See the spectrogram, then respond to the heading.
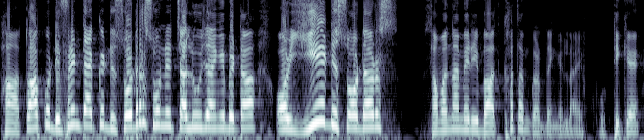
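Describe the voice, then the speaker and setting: High-voiced chatty male teacher. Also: big pitch swings, fast, vocal fry, smooth, no echo, studio quality. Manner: chatty, keeps asking "ठीक है?", acts out friends' quotes. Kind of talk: casual Hindi biology lecture.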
